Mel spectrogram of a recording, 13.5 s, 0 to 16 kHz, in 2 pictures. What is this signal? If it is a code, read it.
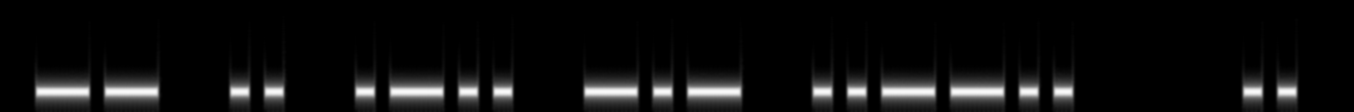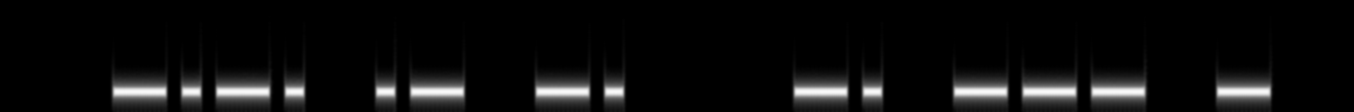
Morse code, heard as a keyed tone, about 14 wpm, spaced as for 12 wpm, 680 Hz. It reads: MILK? I CAN NOT
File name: Morsekurs / Witze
